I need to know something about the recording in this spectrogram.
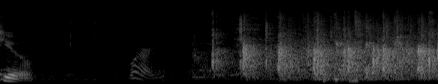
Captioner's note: applause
